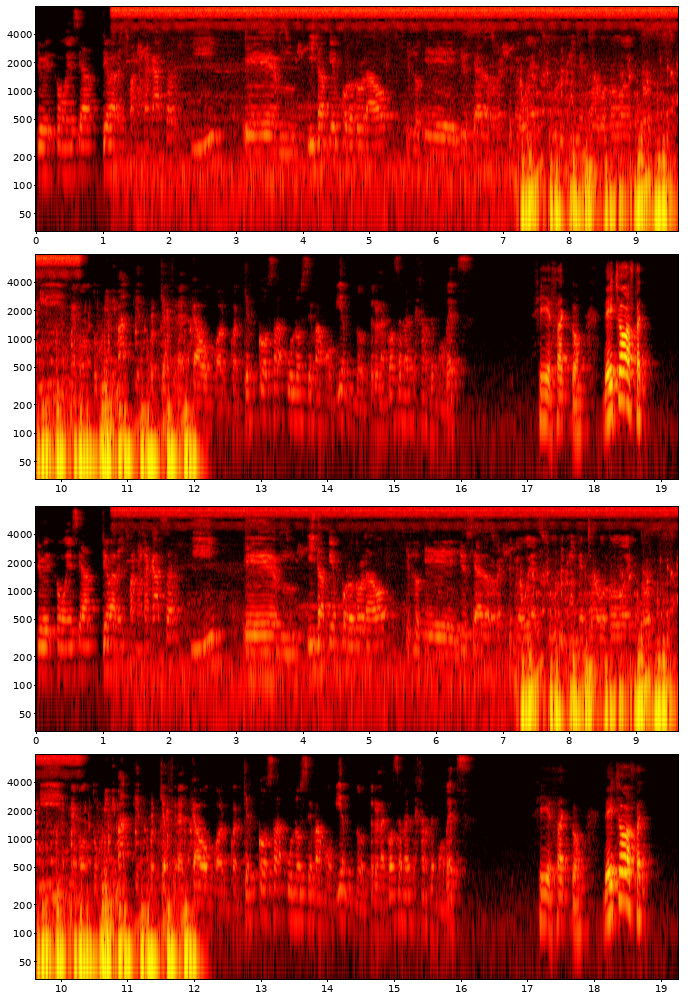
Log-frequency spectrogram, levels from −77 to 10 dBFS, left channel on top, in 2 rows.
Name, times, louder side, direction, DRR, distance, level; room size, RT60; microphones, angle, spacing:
voice 1, 0.0-2.7 3.1-5.3 5.5-16.1, right 2 dB, 75° right, 3.9 m, -37 dB
sound 1, 1.1-10.3, left 7 dB, 30° left, 1.3 m, -31 dB
sound 2, 7.2-12.0, equal, 5° right, 0.7 m, -23 dB
voice 2, 17.2-18.7, left 3 dB, 80° left, 1.1 m, -23 dB
10.5 x 8.4 x 3.9 m
head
